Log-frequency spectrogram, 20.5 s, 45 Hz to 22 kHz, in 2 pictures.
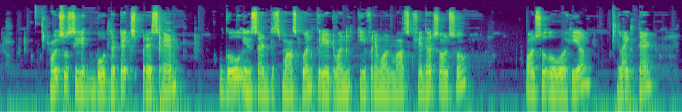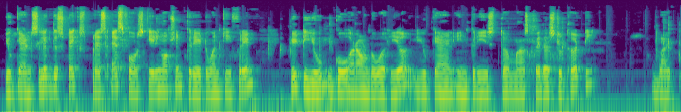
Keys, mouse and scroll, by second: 0.4 click, 1.4 shift+click, 2.4 m, 3.2 click, 10.1 shift+click, 11.6 s, 13.0 click, 14.4-15.5 typing, 15.9 click.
